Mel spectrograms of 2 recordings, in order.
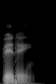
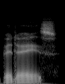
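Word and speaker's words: bidet: figuratively a young wench Bay commonly pronounced bidy a kind of tub contrived for ladies to wash themselves for which purpose they best ride it like a French Pony or post horse called in French Beday ble excellently she weeded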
